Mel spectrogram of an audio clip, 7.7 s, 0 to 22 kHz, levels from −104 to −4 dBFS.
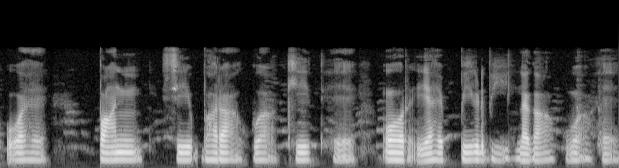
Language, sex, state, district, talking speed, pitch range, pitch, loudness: Hindi, male, Uttar Pradesh, Hamirpur, 115 wpm, 135-140 Hz, 135 Hz, -22 LUFS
